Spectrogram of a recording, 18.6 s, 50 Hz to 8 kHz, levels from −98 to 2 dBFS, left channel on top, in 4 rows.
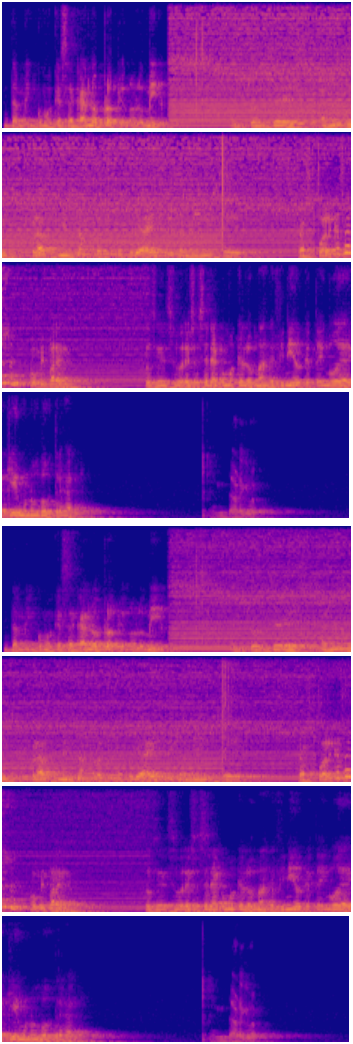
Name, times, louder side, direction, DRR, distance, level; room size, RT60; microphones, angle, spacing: voice 1, 0.0-2.2 3.0-4.7 5.0-8.1 8.6-10.3 11.2-15.0, left 1 dB, 80° left, 2 dB, 2.2 m, -34 dB
sound 1, 2.2-11.3, left 3 dB, 50° left, 1.8 m, -42 dB
voice 2, 11.3-12.1 16.7-17.3, equal, 10° right, 4 dB, 1.2 m, -52 dB
15.5 x 13.5 x 3.4 m, 1.2 s
head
